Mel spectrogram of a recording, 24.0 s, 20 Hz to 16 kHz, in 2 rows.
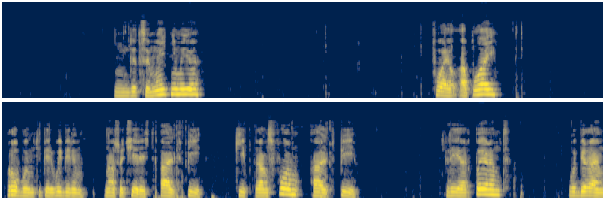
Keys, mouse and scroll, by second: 1.5-2.8 drag, 5.5-6.6 drag, 8.5 click, 10.5-11.8 drag, 13.0 click, 15.6 alt+p, 23.2 shift+click.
